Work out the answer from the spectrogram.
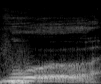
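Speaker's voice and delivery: high, loud drawn-out whoa; mock amazed whoa. Scooping a mega portion, amazed whoa. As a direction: marvel at the giant scoop. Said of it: "I'm gonna go".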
